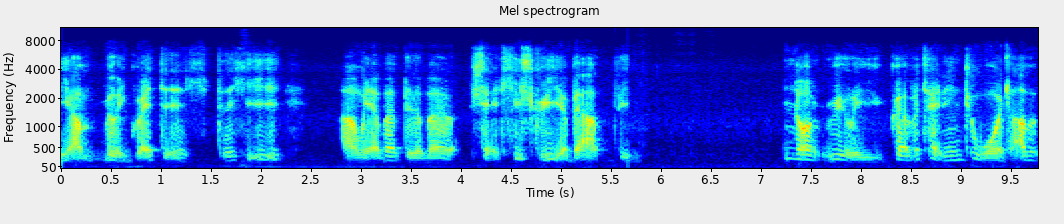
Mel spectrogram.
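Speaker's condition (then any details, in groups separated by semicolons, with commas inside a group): Cerebral palsy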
